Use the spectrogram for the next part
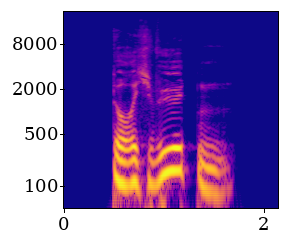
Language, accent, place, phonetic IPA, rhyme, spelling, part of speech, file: German, Germany, Berlin, [ˌdʊʁçˈvyːltn̩], -yːltn̩, durchwühlten, adjective / verb, De-durchwühlten.ogg
- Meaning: inflection of durchwühlen: 1. first/third-person plural preterite 2. first/third-person plural subjunctive II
